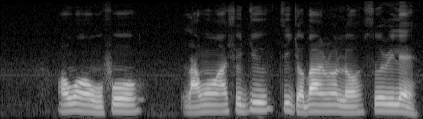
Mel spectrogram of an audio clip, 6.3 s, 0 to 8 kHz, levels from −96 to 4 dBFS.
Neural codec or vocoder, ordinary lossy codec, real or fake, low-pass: none; none; real; none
